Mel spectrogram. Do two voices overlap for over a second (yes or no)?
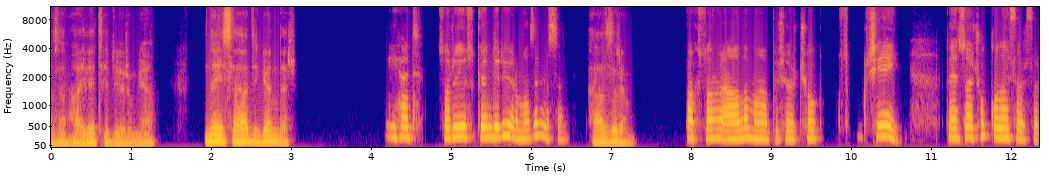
no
